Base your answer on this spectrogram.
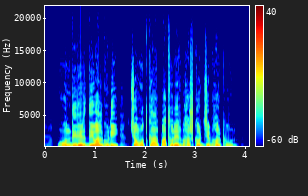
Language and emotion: Bengali, neutral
